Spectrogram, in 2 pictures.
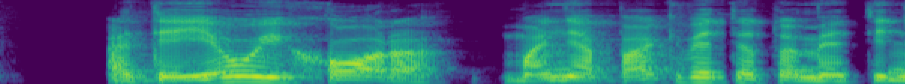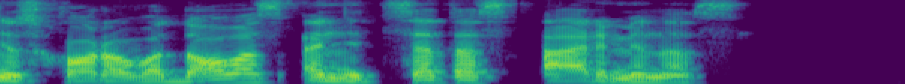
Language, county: Lithuanian, Vilnius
